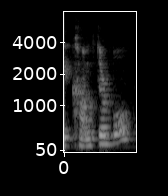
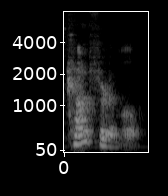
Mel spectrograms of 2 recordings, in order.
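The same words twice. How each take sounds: First: "comfortable" in three syllables, as COMF-ter-ble; the clipped common pronunciation. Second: "comfortable" in four syllables, as COM-fer-ta-ble; full pronunciation. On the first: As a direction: say "comfortable" the common way, swallowing the OR: KUMF-ter-bul. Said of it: "I've been criticized lately for saying comfortable". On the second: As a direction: say every syllable of "comfortable": CUM-fer-tuh-bul. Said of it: "It's pronounced comfortable". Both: Shown as a demonstration.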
